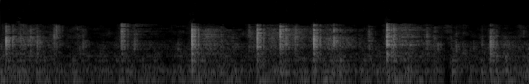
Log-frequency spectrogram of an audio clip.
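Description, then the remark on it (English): A phone book burning: steady, dense crackling and rustling with sharp louder snaps breaking through every second or so, no voices. “That was someone burning a phone book.”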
